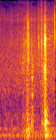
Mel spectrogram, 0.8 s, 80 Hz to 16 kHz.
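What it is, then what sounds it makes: Tinny, light-sounding car door. A car door on a Peugeot 208 HDI (2012–2019 generation) with over 150,000 km is shut, giving a tinny, light thunk centred low around 200 Hz with brief bright rattles rather than a heavy, solid close. The steel sheet door panel vibrates noticeably, a sign of mediocre hinge and door quality common on this model.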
